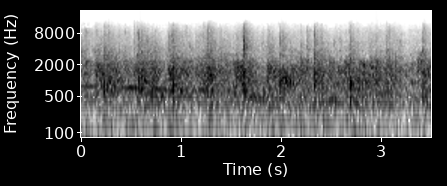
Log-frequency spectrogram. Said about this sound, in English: We're very thrilled to be able to welcome you into membership. Give them a clap.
